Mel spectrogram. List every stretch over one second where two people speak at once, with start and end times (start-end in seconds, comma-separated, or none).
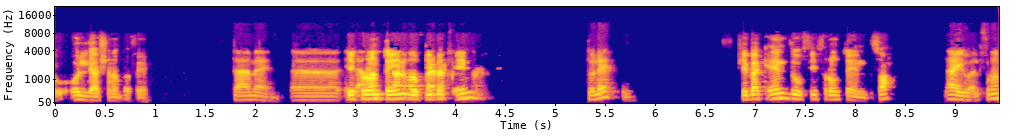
2.9-4.1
